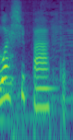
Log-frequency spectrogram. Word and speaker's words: Huachipato: Huachipato. – Huachipato, claro que sim.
